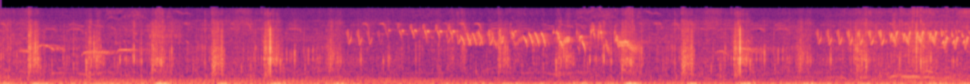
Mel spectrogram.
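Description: Footsteps walk on outdoors in a rural farming area, a faint, steady series of soft steps accompanied by bright, chirping birdsong.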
